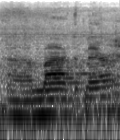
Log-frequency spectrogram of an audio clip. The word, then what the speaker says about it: Mark Maron: And I always say his name wrong. How do you say his name? Mark Maron.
